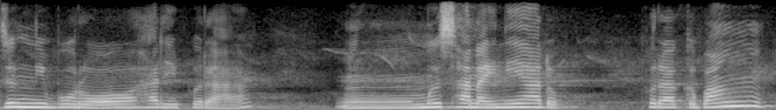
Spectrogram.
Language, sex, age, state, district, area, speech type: Bodo, female, 45-60, Assam, Udalguri, rural, spontaneous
